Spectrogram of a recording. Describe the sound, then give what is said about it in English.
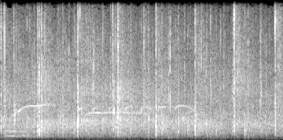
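An audience breaks into steady applause, giving the Lord a hand clap: a dense wash of many hands clapping at moderate volume with a few sharper claps poking through, and some faint whistles or cheers riding on top. “So we just give the Lord a hand clap for that.”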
